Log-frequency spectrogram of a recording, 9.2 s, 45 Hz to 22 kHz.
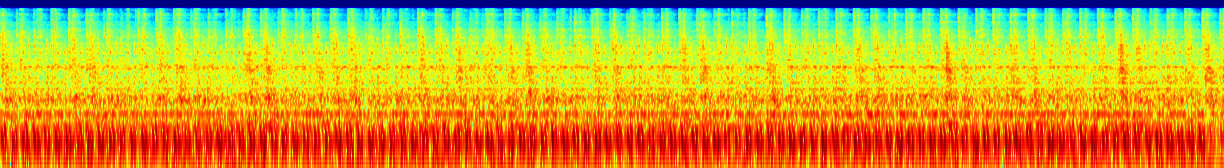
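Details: Old Bennett 541 gas pump motor, stored in a barn for many years, running for the first time after powering up: even, steady low hum with a smooth, unchanging rhythm and no knocks or scraping. Normal, healthy running.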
